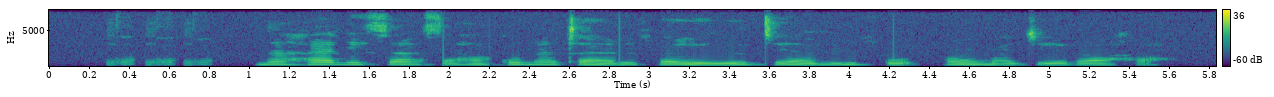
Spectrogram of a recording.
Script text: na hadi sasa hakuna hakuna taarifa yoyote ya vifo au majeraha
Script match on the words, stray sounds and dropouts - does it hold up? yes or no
no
